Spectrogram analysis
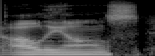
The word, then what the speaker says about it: Allianz: It's spelled like alliance with a Z, but Allianz.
